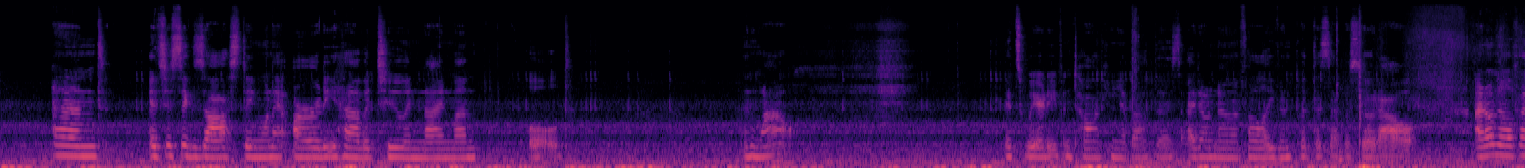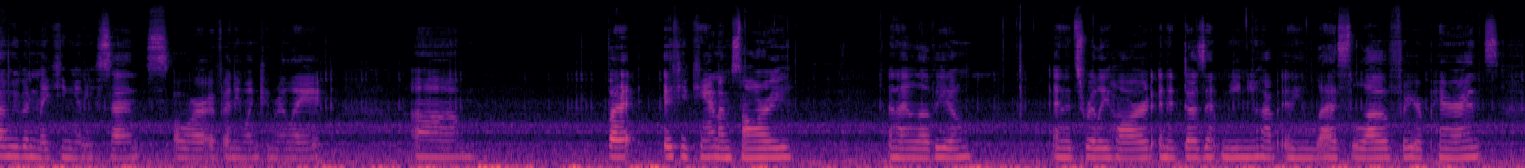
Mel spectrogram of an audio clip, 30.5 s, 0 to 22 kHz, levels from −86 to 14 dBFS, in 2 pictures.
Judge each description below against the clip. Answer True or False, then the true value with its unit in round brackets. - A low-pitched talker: False (180 Hz)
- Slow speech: False (145 wpm)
